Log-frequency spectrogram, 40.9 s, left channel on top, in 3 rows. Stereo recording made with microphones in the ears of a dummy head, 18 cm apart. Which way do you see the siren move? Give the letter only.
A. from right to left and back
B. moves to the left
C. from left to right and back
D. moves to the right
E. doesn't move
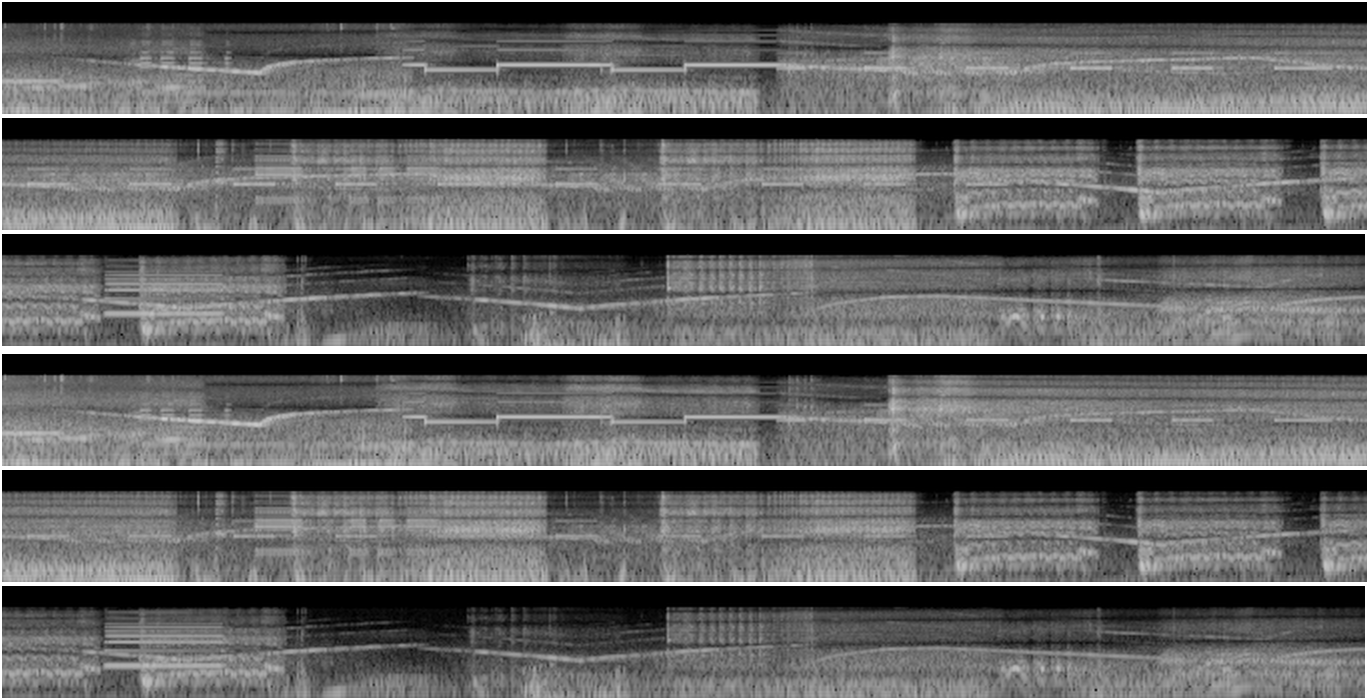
B.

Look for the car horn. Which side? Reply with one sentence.
In this clip you hear the car horn in the centre.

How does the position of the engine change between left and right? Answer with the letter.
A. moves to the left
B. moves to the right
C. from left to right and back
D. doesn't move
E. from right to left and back
A.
